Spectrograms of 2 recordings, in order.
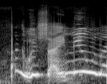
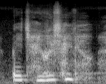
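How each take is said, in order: First: Leaps way up into a high exasperated squeak; high squeal. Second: Hushed exasperated whisper; a fed-up whisper to the camera. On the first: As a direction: squeal it like you truly give up. Exasperated repeat to viewers. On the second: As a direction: breathe it out, all air, no voice. Exasperated aside to viewers. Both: Real, not acted.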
